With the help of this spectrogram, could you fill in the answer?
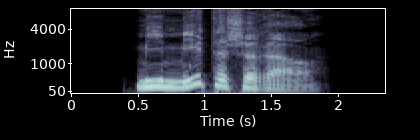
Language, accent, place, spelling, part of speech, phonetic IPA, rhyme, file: German, Germany, Berlin, mimetischerer, adjective, [miˈmeːtɪʃəʁɐ], -eːtɪʃəʁɐ, De-mimetischerer.ogg
- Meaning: inflection of mimetisch: 1. strong/mixed nominative masculine singular comparative degree 2. strong genitive/dative feminine singular comparative degree 3. strong genitive plural comparative degree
